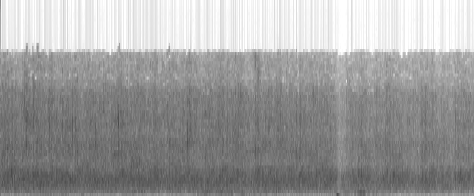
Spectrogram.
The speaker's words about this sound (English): Clap your hands to affirm that statement tonight.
